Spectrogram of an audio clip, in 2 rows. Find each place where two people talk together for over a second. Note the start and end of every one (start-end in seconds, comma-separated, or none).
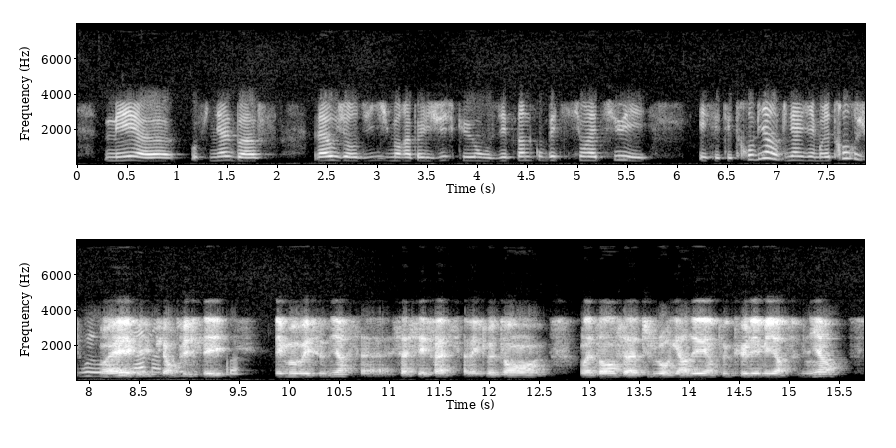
8.1-9.3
